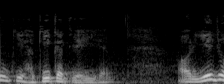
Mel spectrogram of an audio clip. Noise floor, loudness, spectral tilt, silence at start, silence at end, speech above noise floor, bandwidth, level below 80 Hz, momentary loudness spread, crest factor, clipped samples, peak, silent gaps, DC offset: -51 dBFS; -25 LUFS; -9 dB/octave; 0 s; 0 s; 28 dB; 11 kHz; -48 dBFS; 13 LU; 16 dB; under 0.1%; -8 dBFS; none; under 0.1%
